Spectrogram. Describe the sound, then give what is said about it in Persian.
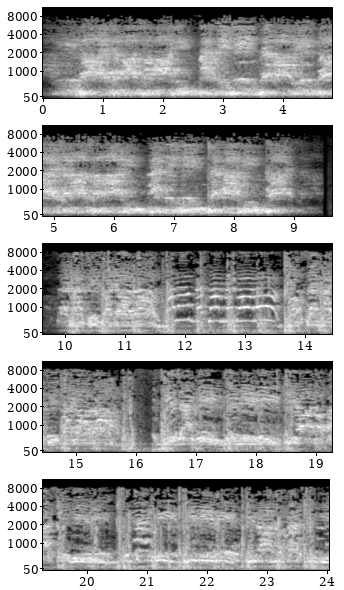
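A crowd of students chants and shouts at a protest rally at the art faculty of Soore University in Tehran, loud and continuous, with a brief drop in the noise about midway before the chanting resumes. “و این بخشی از اعتراضات دانشجویی در دانشکده هنر دانشگاه سوریه تهران.”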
